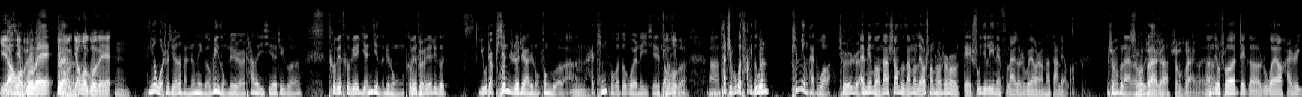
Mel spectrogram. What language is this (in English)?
Chinese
